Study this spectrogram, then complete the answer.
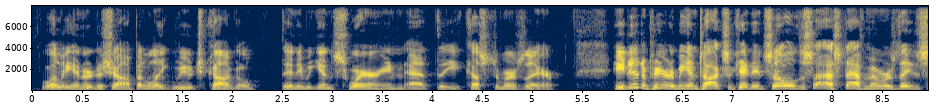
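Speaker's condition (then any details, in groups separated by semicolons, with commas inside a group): No condition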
